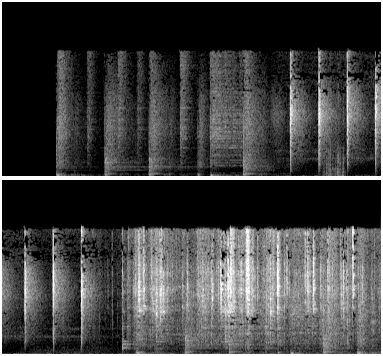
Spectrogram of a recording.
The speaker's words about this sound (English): I'm stirring up the pellets of the treacle. I'm stirring them up to melt them uniformly in the pot, and you can see how sticky that is.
